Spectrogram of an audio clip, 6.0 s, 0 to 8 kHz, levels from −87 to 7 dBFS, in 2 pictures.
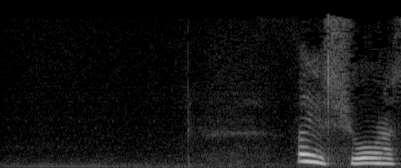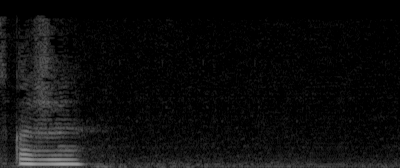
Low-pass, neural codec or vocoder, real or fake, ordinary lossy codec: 7.2 kHz; codec, 24 kHz, 0.9 kbps, WavTokenizer, medium music audio release; fake; MP3, 32 kbps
